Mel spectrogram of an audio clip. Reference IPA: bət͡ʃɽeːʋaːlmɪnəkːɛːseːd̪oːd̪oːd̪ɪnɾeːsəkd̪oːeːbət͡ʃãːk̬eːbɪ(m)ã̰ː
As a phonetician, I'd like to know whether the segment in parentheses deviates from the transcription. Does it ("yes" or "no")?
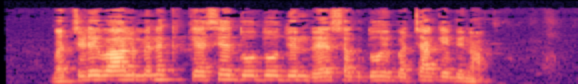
yes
